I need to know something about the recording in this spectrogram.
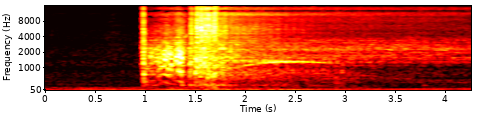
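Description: A large diesel engine cranks and starts up with a loud rumble.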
